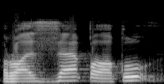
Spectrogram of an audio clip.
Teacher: زا پہ سختی کے ساتھ پڑھیں گے، را کو پر پڑھنا ہے، رزقاکو پہلے قاف کو موٹا پڑھیں گے، دوسرے کو موٹا نہیں کرنا۔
